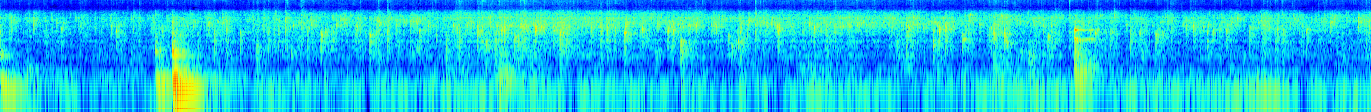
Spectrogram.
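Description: Chicken feet, beef and fish frying together in a pan: a steady crackling sizzle. A knock of metal tongs on the pan about a second in is the loudest sound, and there is a sharp clink near eight seconds.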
